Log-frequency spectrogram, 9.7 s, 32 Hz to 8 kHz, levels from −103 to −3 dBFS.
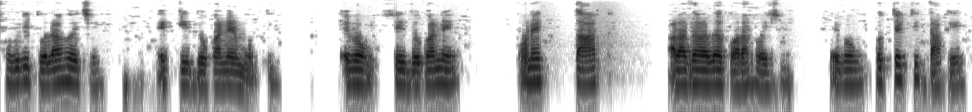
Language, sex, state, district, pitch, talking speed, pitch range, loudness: Bengali, male, West Bengal, Jalpaiguri, 130 Hz, 110 wpm, 120-145 Hz, -17 LUFS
